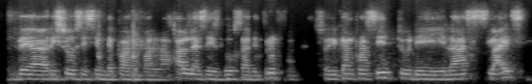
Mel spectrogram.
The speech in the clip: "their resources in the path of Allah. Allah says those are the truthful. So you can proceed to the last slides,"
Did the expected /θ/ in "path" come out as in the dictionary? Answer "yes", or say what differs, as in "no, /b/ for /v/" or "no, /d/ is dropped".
no, /t/ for /θ/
